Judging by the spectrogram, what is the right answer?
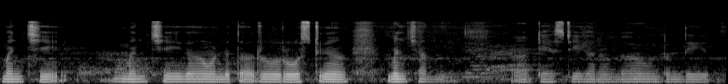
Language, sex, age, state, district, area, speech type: Telugu, male, 60+, Andhra Pradesh, Kakinada, rural, spontaneous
